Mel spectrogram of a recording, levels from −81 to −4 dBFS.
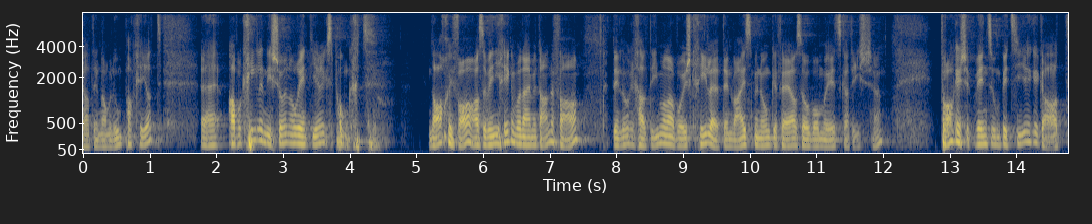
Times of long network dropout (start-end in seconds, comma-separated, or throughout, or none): none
